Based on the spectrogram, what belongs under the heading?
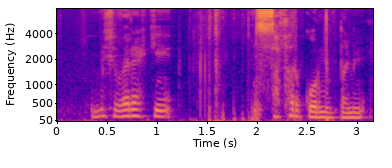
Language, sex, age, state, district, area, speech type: Kashmiri, male, 30-45, Jammu and Kashmir, Baramulla, rural, spontaneous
